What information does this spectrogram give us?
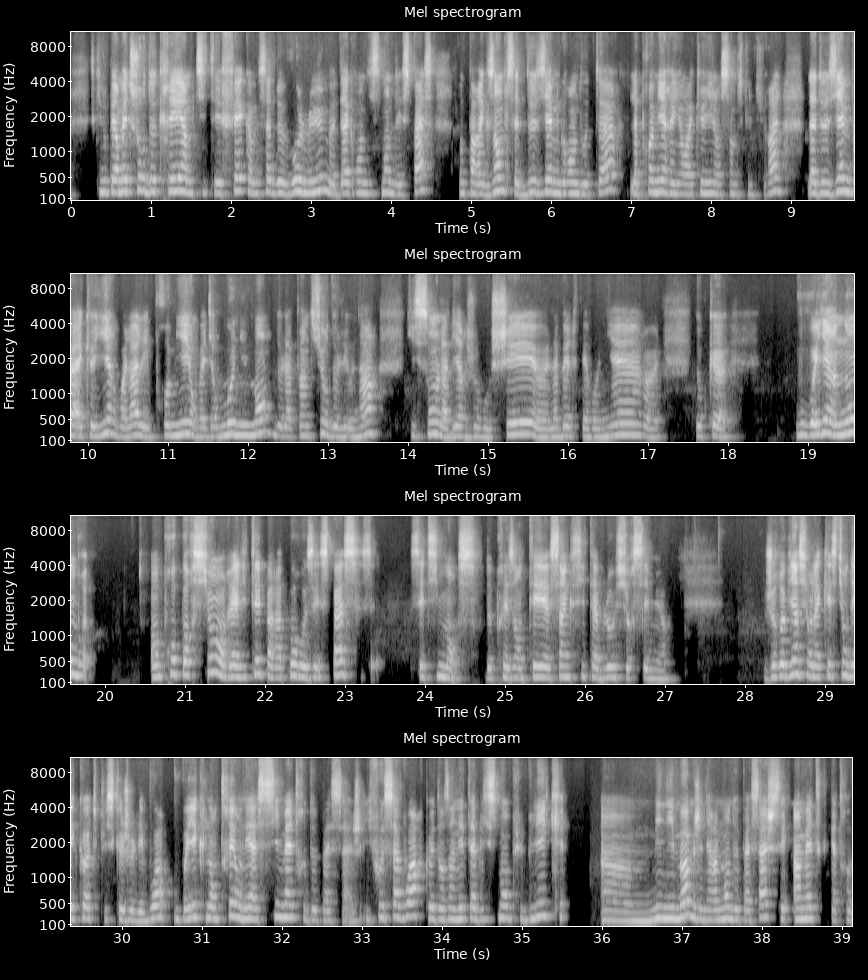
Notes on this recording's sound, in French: Enregistré sur zoom le 20 avril 2021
